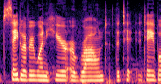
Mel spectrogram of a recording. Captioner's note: speaking French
